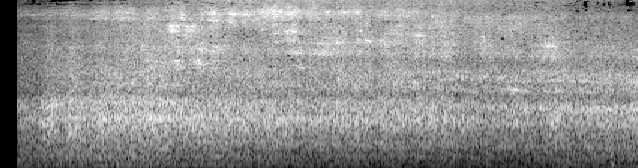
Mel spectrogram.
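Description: Train running past on the rails: a steady rush of wheel and running noise that starts abruptly a moment in, with faint high-pitched wheel squeal above it.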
